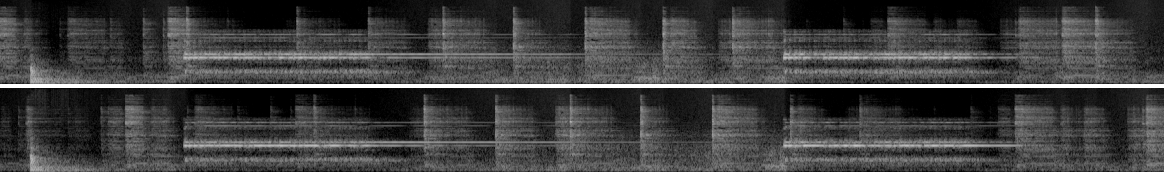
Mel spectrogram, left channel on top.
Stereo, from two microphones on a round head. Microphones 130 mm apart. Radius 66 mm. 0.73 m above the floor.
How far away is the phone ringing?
About 3 m.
